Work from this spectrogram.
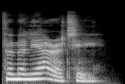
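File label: "familiarity", English, British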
